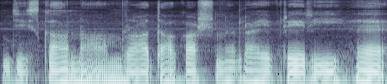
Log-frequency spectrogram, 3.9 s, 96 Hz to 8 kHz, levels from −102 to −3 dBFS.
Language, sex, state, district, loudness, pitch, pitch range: Hindi, male, Rajasthan, Jaipur, -19 LUFS, 95 Hz, 90-100 Hz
